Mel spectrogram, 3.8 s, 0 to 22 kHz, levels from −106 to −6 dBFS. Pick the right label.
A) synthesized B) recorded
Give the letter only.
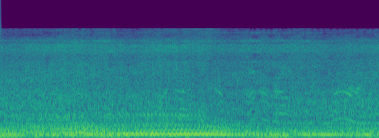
A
